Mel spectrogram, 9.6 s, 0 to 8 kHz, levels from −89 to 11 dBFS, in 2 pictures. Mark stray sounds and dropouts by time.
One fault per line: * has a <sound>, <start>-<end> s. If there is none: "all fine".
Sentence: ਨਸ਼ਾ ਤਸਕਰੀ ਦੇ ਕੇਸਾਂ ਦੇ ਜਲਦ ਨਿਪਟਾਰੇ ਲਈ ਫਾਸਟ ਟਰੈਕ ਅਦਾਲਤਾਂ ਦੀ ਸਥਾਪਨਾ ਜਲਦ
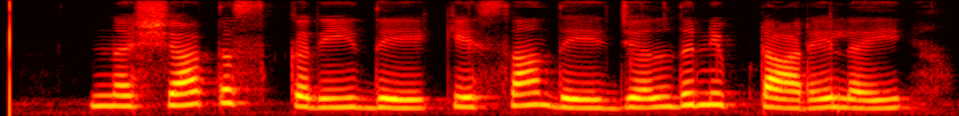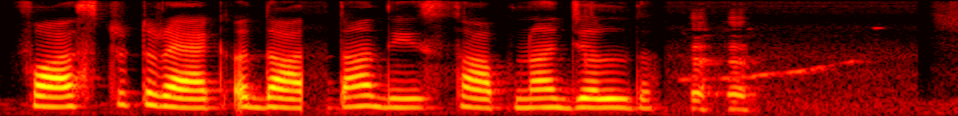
* has a dropout, 6.3-6.4 s
* has a laugh, 8.2-9.2 s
